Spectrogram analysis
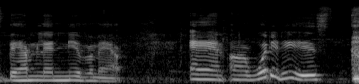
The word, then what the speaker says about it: Bamlanivimab: call it bam bam i did do some research and i heard that some people call it bam bam but i just wanted to get a little bit familiar with the correct pronunciation of it which is family never map and uh what it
